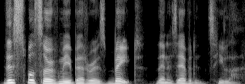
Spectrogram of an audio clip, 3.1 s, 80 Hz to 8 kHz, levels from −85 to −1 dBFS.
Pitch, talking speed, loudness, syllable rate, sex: 145 Hz, 235 wpm, -18 LUFS, 6.3 syllables/s, female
